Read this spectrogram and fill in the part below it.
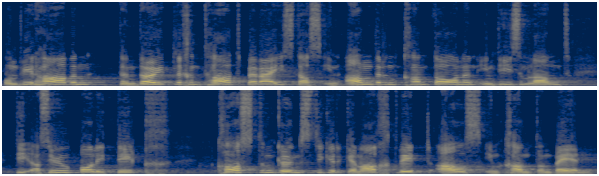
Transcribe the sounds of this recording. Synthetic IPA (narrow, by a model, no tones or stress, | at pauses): ʊndviːɾɦaːbən | d̥eːndœʏtlɪçəntʰaːtb̥əvaɪsd̥ɑsɪnʔɑndəʁənkʰantoːnənɪndiːzəmlant | d̥iːazyːlpɔlitiːk | kʰːɔstənɡʏnstɪɡəɾɡ̥əmaχtv̥ɪɐtalsɪmkʰantonbɛn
